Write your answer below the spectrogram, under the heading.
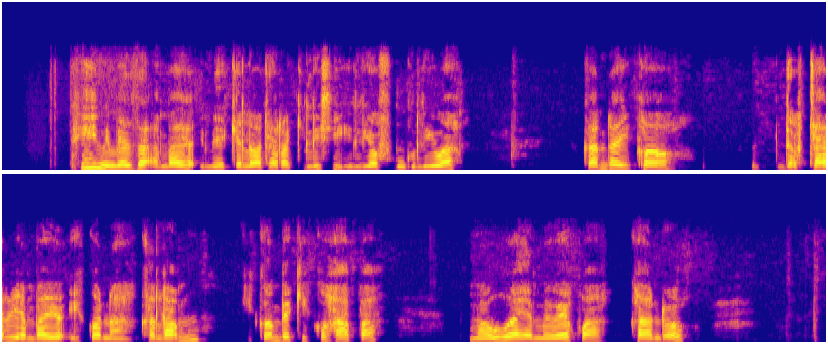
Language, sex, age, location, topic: Swahili, female, 36-49, Nairobi, education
